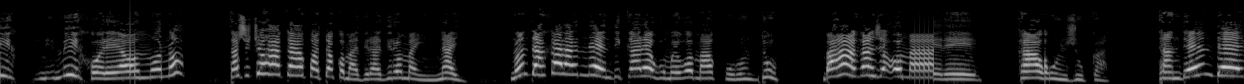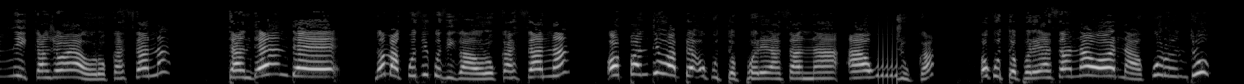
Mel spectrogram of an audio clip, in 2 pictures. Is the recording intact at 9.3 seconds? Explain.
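No. From 9.15 to 9.33 s a roughly 46 ms fragment stutters, sounding four extra times with hard joins: a repeated buffer, where late audio forced replays, fitting a 2048-sample buffer and costing about a fifth of a second. Throughout, the sound is watery and swirly with nothing above 17.7 kHz, likely heavy MP3 compression at a low bitrate.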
